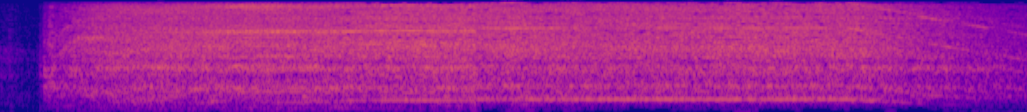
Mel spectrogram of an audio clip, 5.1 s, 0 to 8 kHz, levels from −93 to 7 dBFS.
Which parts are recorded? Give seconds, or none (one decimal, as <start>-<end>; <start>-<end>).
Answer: 0.0-0.4; 1.7-5.1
